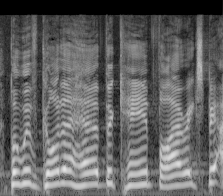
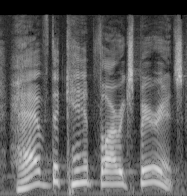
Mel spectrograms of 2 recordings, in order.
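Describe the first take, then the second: First: Higher-pitched, insistent plea; imitated whining objection; pleading protest. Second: Higher, drawn-out retort; retold impatient comeback; exasperated concession. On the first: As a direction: plead your case like a put-out volunteer. Ranger pleads in retold argument. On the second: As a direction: slowly throw the words back at them. Pastor answers in retold argument.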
